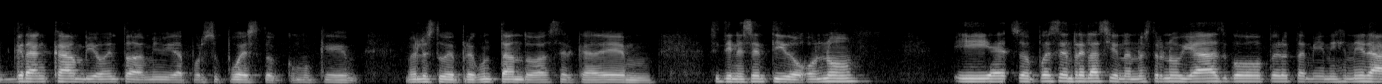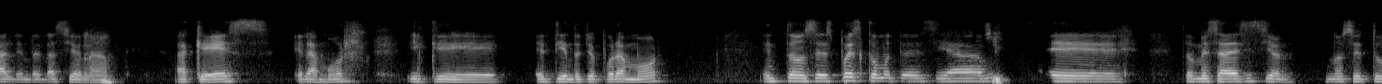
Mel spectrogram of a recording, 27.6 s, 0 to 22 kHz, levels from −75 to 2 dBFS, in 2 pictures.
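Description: Speech recorded over a call, band-limited to 8 kHz as expected for an Opus path. From 15.07 to 15.12 s a very faint delayed copy of the voice played on the loudspeaker appears, trailing by 415 ms. This is likely an echo leak from a loudspeaker the canceller missed. Between 15.25 and 15.44 s the background is gated by the echo canceller. Room sound dips about 8 dB for roughly a fifth of a second, then returns. From 24.24 to 24.36 s the voice drops deeply for about a tenth of a second. Speech was likely suppressed in double talk while the far side spoke.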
